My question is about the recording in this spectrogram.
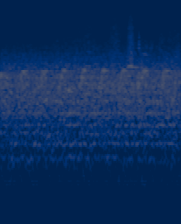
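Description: Faint outdoor background noise with a bird chirping in a quick, steady run of short high notes.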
